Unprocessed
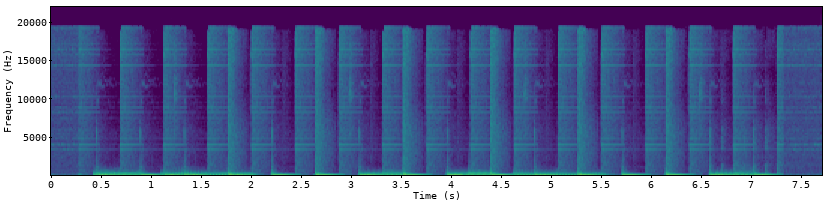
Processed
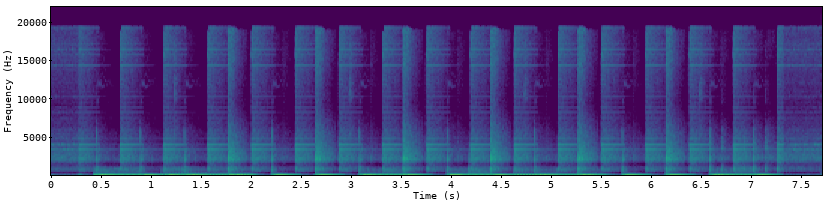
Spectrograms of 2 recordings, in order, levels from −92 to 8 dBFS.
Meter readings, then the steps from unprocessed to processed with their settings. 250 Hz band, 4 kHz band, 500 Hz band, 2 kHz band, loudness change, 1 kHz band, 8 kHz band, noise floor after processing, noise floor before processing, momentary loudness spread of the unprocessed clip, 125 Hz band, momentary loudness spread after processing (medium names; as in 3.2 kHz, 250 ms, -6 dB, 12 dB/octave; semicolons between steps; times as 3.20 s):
under -10 dB, +2.5 dB, -10.5 dB, +9.5 dB, -1.0 dB, +5.0 dB, -10.5 dB, -50 dBFS, -49 dBFS, 4 LU, -1.5 dB, 4 LU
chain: FFT filter 110 Hz 0 dB, 200 Hz -27 dB, 410 Hz -19 dB, 890 Hz +10 dB, 1.5 kHz -11 dB, 2.1 kHz +14 dB, 9 kHz -15 dB, 14 kHz -7 dB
